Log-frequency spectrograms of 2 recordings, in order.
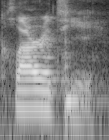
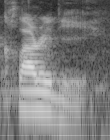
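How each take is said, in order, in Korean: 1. 가운데 자음은 분명한 T 소리입니다. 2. 가운데 자음은 부드러운 D 소리입니다. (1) "편하게 한번 읽어보" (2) "T 발음을 D 발음으로 한번 읽어볼까요?"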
